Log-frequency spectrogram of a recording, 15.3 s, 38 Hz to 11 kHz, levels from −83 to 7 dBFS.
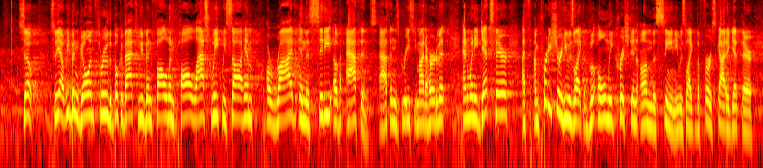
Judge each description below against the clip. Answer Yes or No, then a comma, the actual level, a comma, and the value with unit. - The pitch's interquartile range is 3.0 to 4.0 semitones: Yes, average, 3.5 semitones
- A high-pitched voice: Yes, high, 200 Hz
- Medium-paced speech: No, fast, 245 wpm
